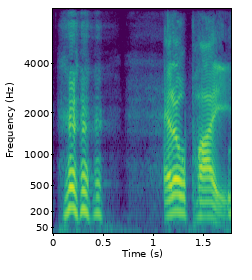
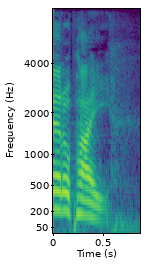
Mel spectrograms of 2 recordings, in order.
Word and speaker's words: Edokpayi: Ed Opai. – Lugard Ed Opai. – Okay. So the K is silent.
